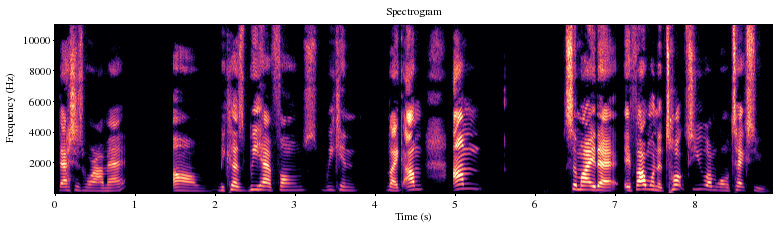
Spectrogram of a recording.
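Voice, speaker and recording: A young woman with a slightly higher voice talks straight into the mic on her own podcast, blunt and profane, circling back to repeat her points. The sound is dry and close, with no room around it. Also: normal speed, bright, forceful tone, dry recording. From United States, Haitian family. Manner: blunt, profane, emphatic, often repeats phrases. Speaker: podcast host. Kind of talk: casual solo podcast monologue.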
